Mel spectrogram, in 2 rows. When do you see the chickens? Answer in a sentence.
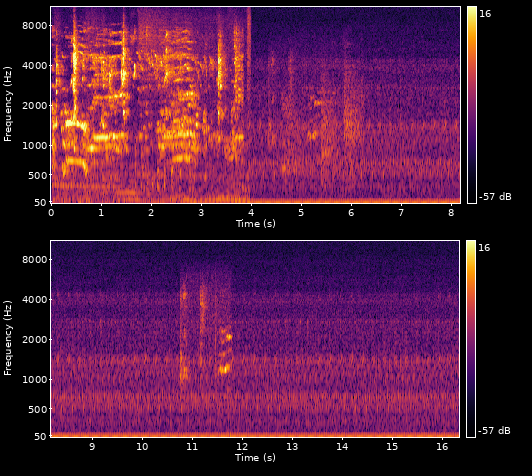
You can hear the chickens from 0.0 to 3.9 s.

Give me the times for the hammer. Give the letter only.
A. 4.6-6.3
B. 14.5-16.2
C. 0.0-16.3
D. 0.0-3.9
A.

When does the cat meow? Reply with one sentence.
You can hear the meowing from 4.3 to 6.0 s and from 10.8 to 11.8 s.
